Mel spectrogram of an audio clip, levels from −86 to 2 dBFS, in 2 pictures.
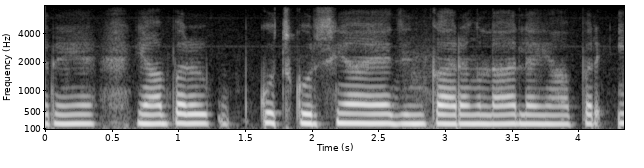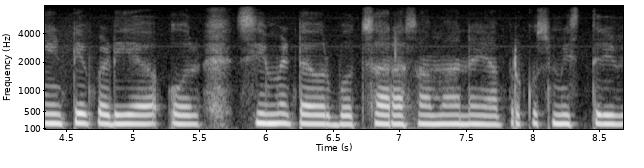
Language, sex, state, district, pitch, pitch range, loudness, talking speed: Marwari, female, Rajasthan, Churu, 215 Hz, 210-225 Hz, -13 LUFS, 200 wpm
